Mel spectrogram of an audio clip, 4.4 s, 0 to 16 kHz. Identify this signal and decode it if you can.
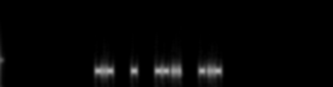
Morse code, heard as a keyed tone, about 48 wpm, spaced as for 26 wpm, 690 Hz. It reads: KT7X
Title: USA Call Signs - 4 Characters - 3x Character Spacing - 45wpm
